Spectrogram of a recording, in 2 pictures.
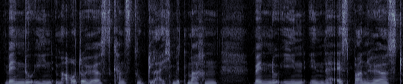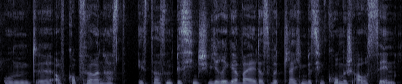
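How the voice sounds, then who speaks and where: Woman, light Bavarian lilt, warm mellow voice, chatty podcast coach, slows down for exercises. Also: low voice. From Franconia, Germany. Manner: guides exercises slowly and deliberately; chatty and personal. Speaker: actress and body language coach. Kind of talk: podcast voice lesson.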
